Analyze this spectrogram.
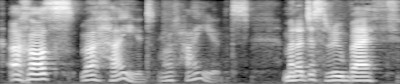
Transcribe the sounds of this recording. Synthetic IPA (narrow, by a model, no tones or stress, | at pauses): aχɔsmahajdmarhajd̥ | manad͡ʒəstrɪwbɛθ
